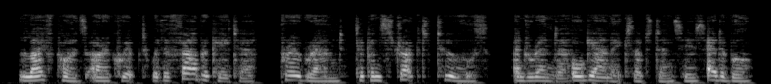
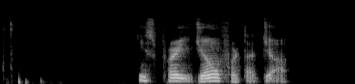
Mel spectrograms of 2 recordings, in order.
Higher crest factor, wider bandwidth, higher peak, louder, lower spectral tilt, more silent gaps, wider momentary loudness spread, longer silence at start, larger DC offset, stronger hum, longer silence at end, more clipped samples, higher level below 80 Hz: about the same, 22 dB vs 20 dB; first, 11 kHz vs 9.2 kHz; about the same, -4 dBFS vs -4 dBFS; about the same, -24 LUFS vs -22 LUFS; second, -4.5 dB/octave vs -6.5 dB/octave; neither; second, 13 LU vs 22 LU; second, 0.2 s vs 1.4 s; neither; neither; second, 0.2 s vs 0.7 s; neither; about the same, -58 dBFS vs -58 dBFS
